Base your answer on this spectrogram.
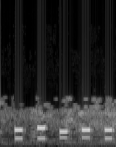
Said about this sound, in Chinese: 嫂子把老陆的手机放在他手边的桌上，然后掏出他自己的手机开始拨号。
